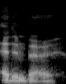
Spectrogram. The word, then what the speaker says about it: Edinburgh: learning new things I do know that it's pronounced Edinburg Edinburgh my Scottish accent's not that good I would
